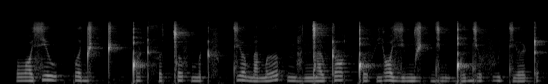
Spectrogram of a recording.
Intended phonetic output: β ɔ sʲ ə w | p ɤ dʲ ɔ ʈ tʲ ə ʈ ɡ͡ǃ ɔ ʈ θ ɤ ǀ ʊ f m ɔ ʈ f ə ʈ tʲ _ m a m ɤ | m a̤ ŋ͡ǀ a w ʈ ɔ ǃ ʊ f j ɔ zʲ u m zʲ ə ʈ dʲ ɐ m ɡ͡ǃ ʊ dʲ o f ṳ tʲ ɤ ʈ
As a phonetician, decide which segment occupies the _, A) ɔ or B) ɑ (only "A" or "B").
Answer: A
